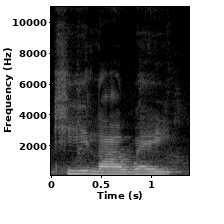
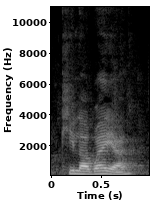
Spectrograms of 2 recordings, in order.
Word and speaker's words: Kilauea: kill kill are you here's the pronunciation Kilauea Kilauea for more than 25 years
